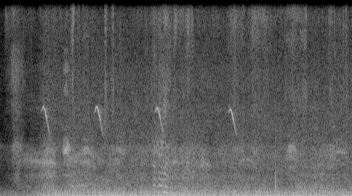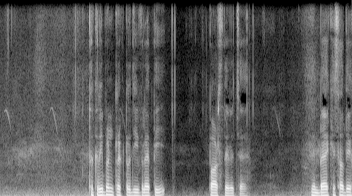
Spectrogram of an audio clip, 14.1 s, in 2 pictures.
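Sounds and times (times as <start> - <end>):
birds chirping: 0.0 - 14.0
soft bird calls: 0.2 - 14.0
steady low rumble: 3.8 - 8.8.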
